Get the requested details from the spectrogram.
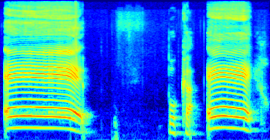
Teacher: o som ele fica mais forte, ele fica agudo, é um som aberto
